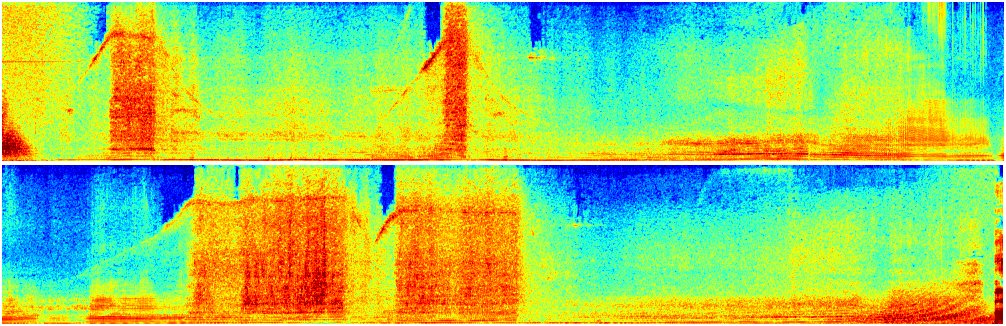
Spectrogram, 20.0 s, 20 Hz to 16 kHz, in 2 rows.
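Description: Race cars roar around the Félix Guichard circuit at a JAP 974 chase-race day, engines droning continuously with rising and falling revs and occasional tire squeal, loud and sustained with no talk.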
